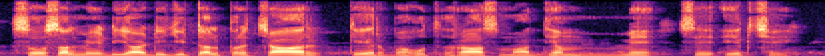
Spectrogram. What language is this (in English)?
Maithili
